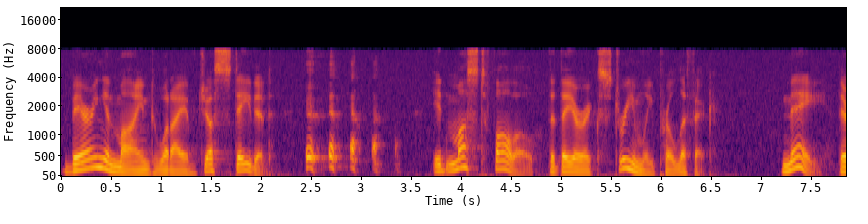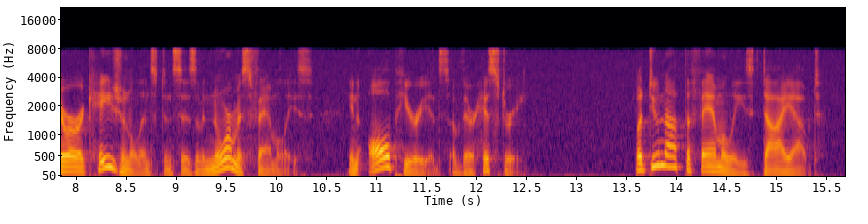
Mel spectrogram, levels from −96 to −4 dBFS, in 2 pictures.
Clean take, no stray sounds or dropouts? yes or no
no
